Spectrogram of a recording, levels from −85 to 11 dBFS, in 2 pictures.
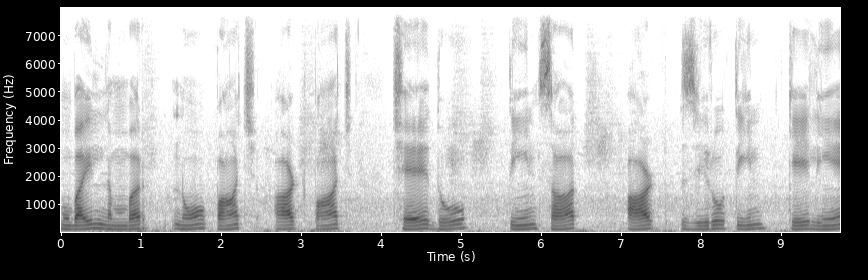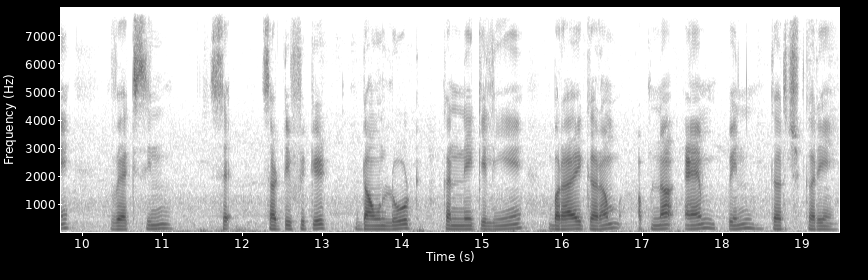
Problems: constant background noise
